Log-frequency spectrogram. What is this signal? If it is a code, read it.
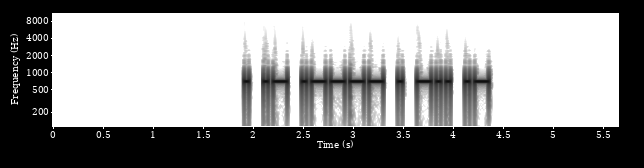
Morse code, heard as a keyed tone, about 25 wpm, 700 Hz. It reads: EA1EDA
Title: DXCC-100 Call Signs - 6 Characters - 25wpm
